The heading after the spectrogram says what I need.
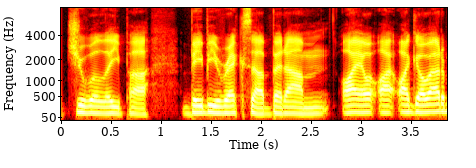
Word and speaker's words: Rexha: Bebe Rexha, yeah, Rexha.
